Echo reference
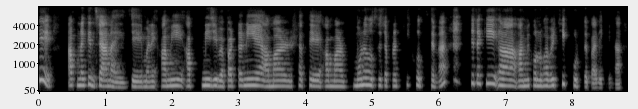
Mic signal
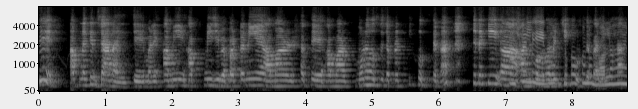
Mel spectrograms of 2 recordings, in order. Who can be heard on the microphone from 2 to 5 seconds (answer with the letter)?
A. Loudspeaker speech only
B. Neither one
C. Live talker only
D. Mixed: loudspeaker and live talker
A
